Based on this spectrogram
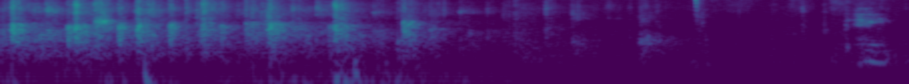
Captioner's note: applause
